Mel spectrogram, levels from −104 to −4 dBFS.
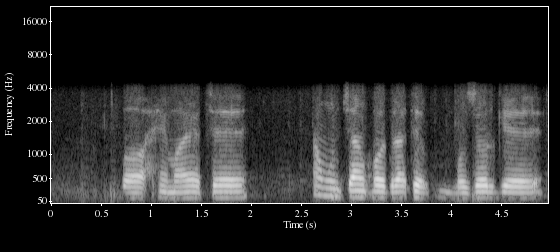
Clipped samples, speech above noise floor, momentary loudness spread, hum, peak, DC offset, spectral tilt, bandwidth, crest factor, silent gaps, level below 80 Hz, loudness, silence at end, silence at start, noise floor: under 0.1%; 39 dB; 9 LU; none; -10 dBFS; under 0.1%; -6.5 dB/octave; 4.3 kHz; 16 dB; none; -68 dBFS; -26 LUFS; 0.05 s; 0.7 s; -64 dBFS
